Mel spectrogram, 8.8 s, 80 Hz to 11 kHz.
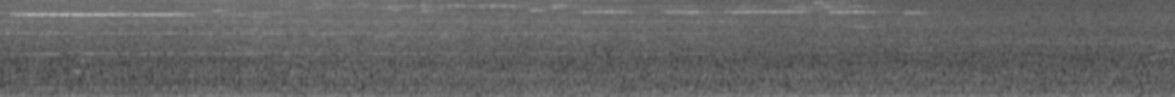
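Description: E3 series Shinkansen (coupled with an E2) rolling slowly along the platform, arriving at the terminal, with a steady low rumble. Faint high-pitched squealing fades out about seven seconds in.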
